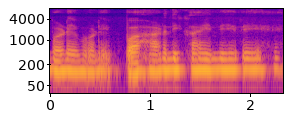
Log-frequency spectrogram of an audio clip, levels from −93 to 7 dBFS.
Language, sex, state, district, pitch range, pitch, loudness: Hindi, male, Himachal Pradesh, Shimla, 130-145 Hz, 140 Hz, -18 LUFS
